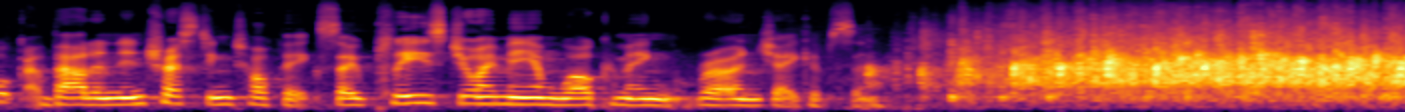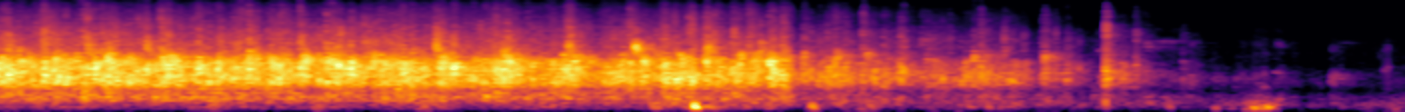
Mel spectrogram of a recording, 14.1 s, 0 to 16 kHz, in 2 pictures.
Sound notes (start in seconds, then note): 4.2 applause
